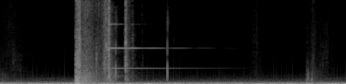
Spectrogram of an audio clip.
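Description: A bright chime rings once as an item is placed.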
